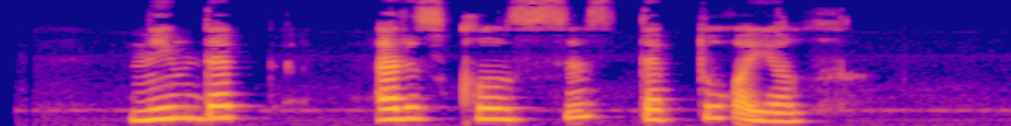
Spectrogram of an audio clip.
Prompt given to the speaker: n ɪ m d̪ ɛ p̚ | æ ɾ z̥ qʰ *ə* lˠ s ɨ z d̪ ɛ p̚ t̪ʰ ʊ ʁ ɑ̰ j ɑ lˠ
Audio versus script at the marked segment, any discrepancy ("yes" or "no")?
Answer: no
